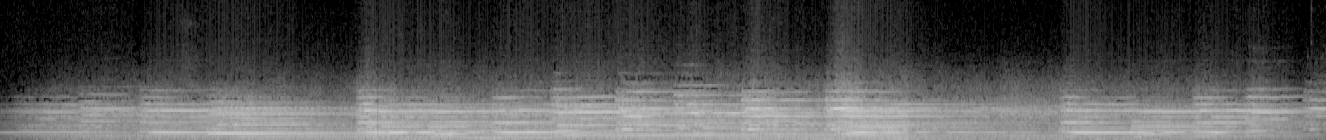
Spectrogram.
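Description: Church bells ring continuously on a Sunday in overlapping peals, their rich metallic tones layered and sustained at a steady volume with no voices present.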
